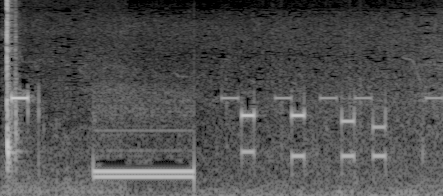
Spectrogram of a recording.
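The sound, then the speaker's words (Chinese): A payphone in a park being dialed after coins are put in: a sharp click and brief beep, a steady droning dial tone for under a second, then six short, evenly spaced two-tone keypad beeps. No one speaks. “他再次走到电话亭旁，掏出零钱，犹豫了许久，再次投下硬币。”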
